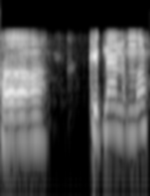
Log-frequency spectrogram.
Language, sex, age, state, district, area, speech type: Hindi, male, 30-45, Bihar, Madhepura, rural, conversation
